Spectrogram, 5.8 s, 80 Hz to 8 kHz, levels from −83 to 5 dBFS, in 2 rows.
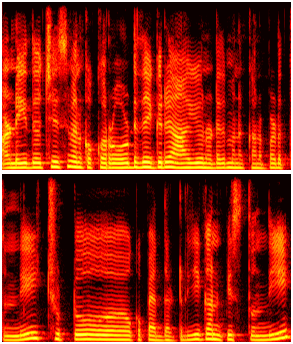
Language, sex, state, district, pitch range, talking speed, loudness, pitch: Telugu, female, Andhra Pradesh, Guntur, 200-230 Hz, 175 wpm, -17 LUFS, 210 Hz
